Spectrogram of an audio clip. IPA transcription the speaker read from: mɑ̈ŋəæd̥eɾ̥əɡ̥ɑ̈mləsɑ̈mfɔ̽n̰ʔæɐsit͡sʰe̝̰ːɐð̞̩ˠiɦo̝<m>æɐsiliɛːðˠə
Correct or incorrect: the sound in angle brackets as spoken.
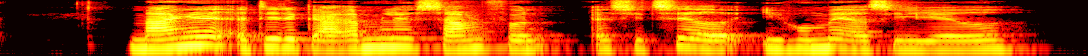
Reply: correct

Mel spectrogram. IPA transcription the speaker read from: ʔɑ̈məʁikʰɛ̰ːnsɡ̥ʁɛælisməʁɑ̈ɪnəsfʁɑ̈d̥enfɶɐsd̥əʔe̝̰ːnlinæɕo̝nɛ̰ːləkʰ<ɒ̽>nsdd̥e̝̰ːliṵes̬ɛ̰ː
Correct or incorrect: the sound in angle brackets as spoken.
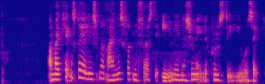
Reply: incorrect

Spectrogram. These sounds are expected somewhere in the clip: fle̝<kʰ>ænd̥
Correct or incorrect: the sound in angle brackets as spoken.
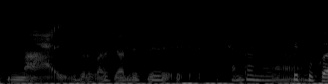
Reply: correct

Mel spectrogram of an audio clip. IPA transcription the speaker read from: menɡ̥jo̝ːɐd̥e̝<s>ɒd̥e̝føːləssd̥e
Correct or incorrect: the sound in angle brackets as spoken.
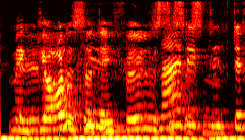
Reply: correct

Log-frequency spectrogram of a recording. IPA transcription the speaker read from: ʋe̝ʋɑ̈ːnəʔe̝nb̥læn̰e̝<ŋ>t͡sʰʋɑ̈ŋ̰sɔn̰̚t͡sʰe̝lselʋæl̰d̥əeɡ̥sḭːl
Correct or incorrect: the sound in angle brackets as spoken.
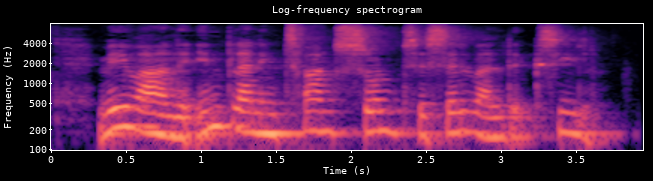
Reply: correct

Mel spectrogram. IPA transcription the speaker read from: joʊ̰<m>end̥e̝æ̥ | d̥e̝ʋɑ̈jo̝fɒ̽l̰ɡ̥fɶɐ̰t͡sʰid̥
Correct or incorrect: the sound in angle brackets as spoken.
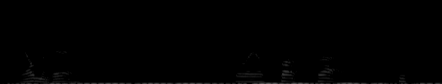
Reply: correct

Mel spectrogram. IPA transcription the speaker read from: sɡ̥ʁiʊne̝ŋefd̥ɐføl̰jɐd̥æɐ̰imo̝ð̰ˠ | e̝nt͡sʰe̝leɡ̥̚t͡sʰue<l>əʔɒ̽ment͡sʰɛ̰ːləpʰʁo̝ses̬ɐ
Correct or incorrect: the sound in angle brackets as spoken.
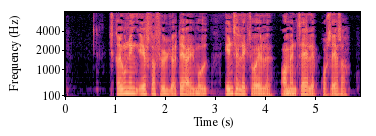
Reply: correct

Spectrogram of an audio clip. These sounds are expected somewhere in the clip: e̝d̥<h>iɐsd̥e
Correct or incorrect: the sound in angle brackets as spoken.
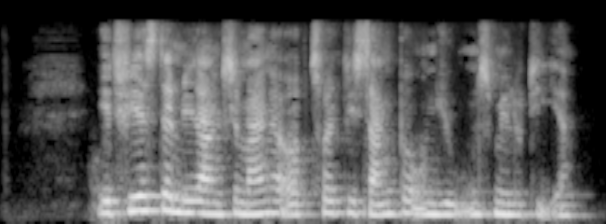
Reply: incorrect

